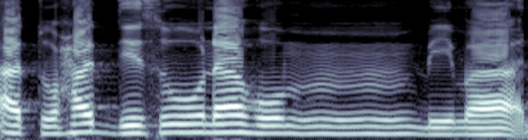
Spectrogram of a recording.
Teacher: bertemu dengan ba karena ia ada bacaan yang namanya ikhfa syafawi ikhfa syafawi terjadi apabila ada mim mati bertemu dengan huruf ba maka suara mimnya wajib ditahan · Kemudian ketika melafalkan ya atuhadditsunahum bima, di sini wajib ditahan di lafal mim matinya yang ketika bertemu dengan ba, karena ia ada bacaan yang namanya ikhfa syafawi.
